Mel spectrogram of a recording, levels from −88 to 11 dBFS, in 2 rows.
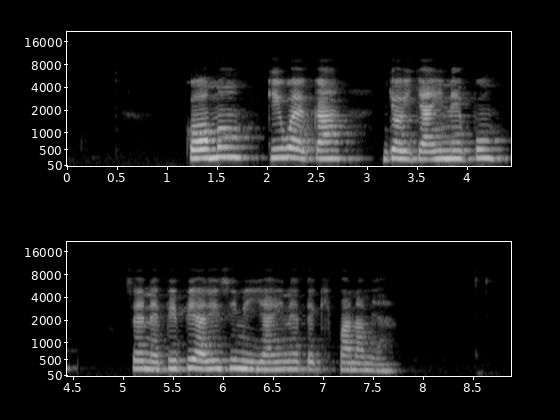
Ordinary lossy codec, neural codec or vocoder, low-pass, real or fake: Opus, 24 kbps; none; 7.2 kHz; real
